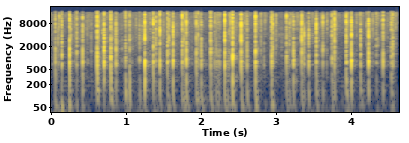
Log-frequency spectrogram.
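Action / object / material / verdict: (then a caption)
scrape / plastic supplement tub / plastic / none. Fingertips and nails rub and scratch the side of a medium-sized, hollow white plastic supplement tub with a label, held in one hand. The result is a quick, uneven run of dry, clicky taps and scratches with a hollow body around 240 Hz, each dying away almost at once.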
